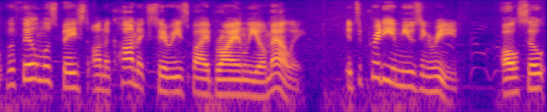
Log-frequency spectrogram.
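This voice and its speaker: Male list-show narrator: tongue-in-cheek, forceful bright tone, very animated delivery. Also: a little high, rough recording. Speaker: host of a video game and movie show.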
